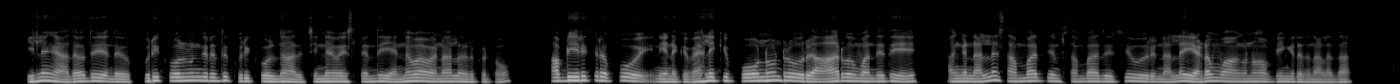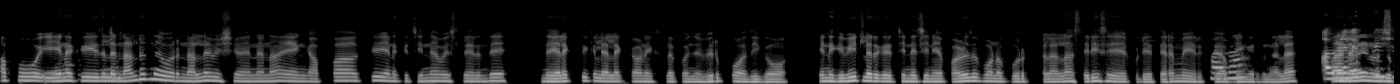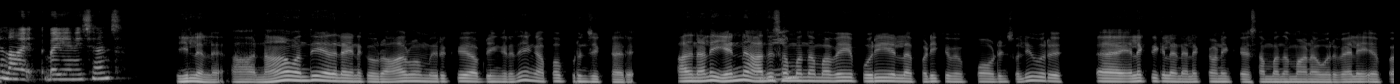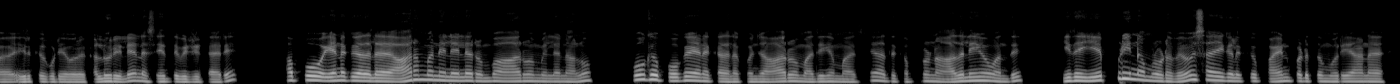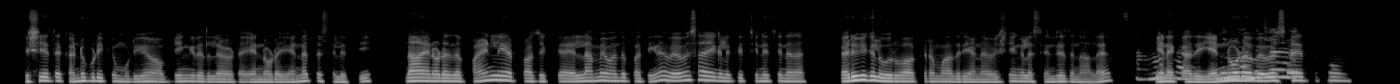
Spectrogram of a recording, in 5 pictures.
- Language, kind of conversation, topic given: Tamil, podcast, முடிவுகளைச் சிறு பகுதிகளாகப் பிரிப்பது எப்படி உதவும்?
- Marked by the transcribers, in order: horn; "நடந்த" said as "நலந்த"; in English: "எலக்ட்ரிக்கல் எலக்ட்ரானிக்ஸ்ல"; other background noise; in English: "எலக்ட்ரீசியனா, பை எனி சான்ஸ்?"; other noise; in English: "எலக்ட்ரிக்கல் அண்ட் எலக்ட்ரானிக்"; in English: "ஃபைனல் இயர் ப்ராஜெக்ட்"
